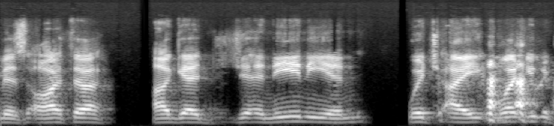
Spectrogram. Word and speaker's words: Aghajanian: His name is Arthur Aghajanian, which I want you to pronounce, Arthur, because I am confident I mispronounced that. Aghajanian. Aghajanian, so it's actually very simple.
